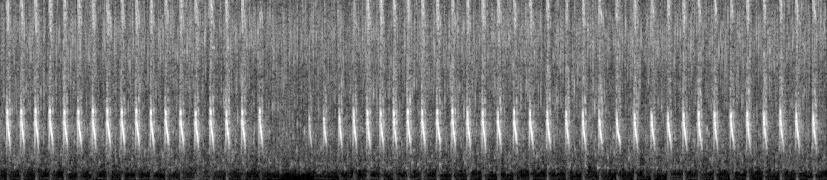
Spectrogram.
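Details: Pied triller master song, kapas tembak, meant for teaching other songbirds: a quick, regular series of shrill, high chips that stops briefly in the middle, then carries on at the same pace.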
